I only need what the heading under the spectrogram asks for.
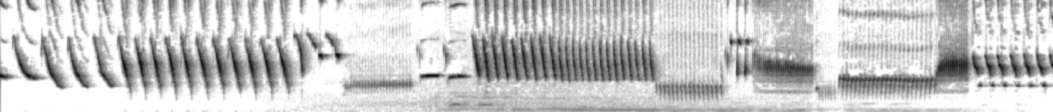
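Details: Domestic canary, labelled Spanish Timbrado, sings a varied song of fast, rolling trills, metallic rattles and high bell-like notes, shifting every second or two with no pauses.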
